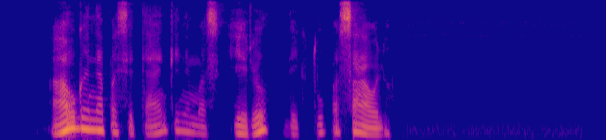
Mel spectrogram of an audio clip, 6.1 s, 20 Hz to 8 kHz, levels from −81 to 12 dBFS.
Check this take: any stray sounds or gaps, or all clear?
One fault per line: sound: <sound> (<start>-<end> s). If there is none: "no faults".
no faults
